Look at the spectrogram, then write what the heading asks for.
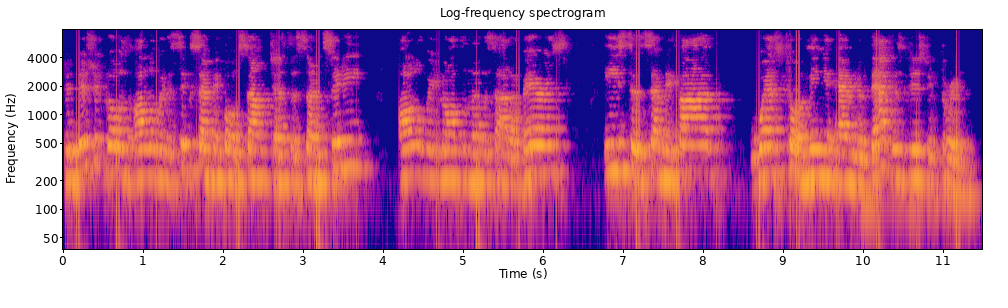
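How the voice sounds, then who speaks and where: A woman's voice: mid-range voice, moderate pace, darkish tone, a little hiss or hum. A middle-aged woman, a county commissioner, giving a confident re-election speech and bantering with the audience. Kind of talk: campaign speech at a forum. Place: community meeting room. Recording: echoey, distant and dull room recording.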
